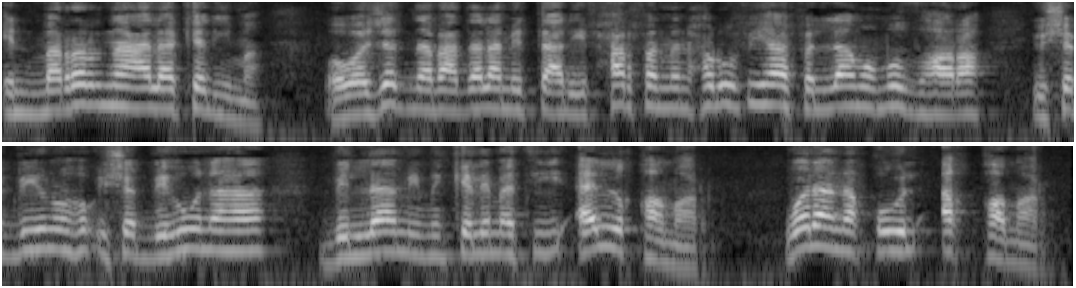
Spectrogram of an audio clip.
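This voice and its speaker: A man's voice: high voice, fairly even intonation, quick pace, darkish tone. A man teaching Quran recitation rules in a broadcast lesson, explaining patiently with frequent hesitations.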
